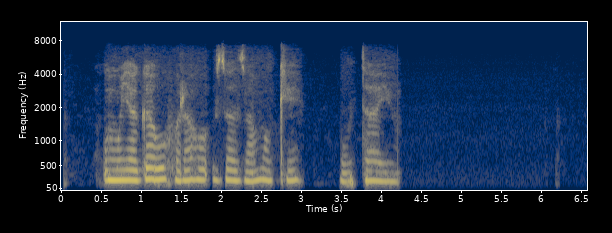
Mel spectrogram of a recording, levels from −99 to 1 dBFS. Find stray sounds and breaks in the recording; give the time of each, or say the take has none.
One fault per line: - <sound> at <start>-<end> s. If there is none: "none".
none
